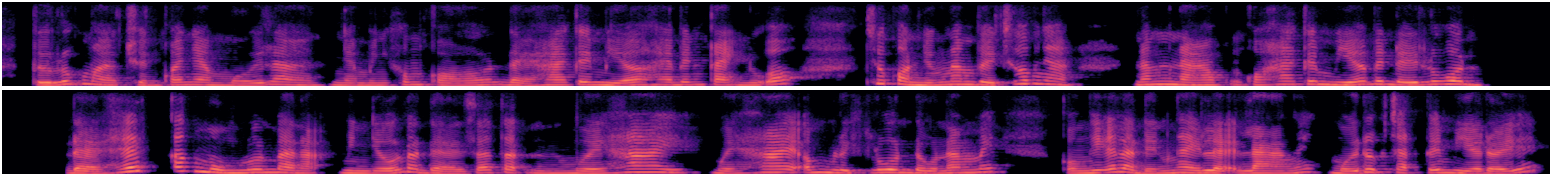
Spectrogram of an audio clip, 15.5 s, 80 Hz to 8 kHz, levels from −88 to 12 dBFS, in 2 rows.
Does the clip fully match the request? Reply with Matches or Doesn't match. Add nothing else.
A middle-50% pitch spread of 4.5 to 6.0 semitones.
Doesn't match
